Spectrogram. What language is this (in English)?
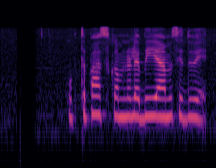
Sinhala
